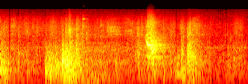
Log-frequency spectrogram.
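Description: Fists thud as men scuffle in a fistfight.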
